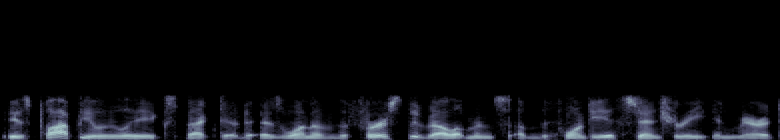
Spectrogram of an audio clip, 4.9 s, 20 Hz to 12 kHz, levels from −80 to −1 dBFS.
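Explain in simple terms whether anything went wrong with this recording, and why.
Yes, two things went wrong. The whole clip carries the sound of the AMR narrowband mobile codec, an old phone-network speech format. Everything above about 3.7 kHz and below 200 Hz is gone. The voice sounds thin, muffled and noticeably buzzy, like a poor mobile call.

At 3.42 s there are lost AMR speech frames, lasting until about 3.51 s. Radio errors corrupted a short stretch, roughly 60 ms, which fits three missing 20 ms frames. The decoder fills the gap by repeating its last good sound while fading it. You hear a brief smeared warble and dip.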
